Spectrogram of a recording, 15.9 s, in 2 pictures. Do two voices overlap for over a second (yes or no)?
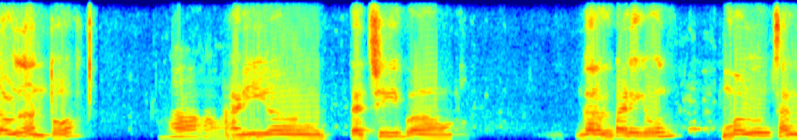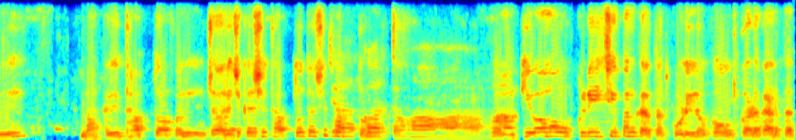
no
